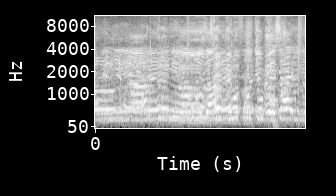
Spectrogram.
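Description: A group of men's voices singing a cappella in unison, holding long notes, with talking voices mixing in from about two seconds in.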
